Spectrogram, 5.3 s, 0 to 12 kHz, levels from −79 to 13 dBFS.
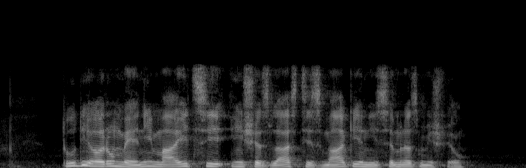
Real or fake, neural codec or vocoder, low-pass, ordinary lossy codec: fake; codec, 16 kHz, 4 kbps, FunCodec, trained on LibriTTS, 50 frames a second; 7.2 kHz; none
